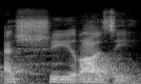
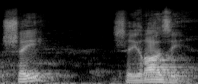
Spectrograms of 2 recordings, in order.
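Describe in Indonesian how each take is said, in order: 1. Nama ini dibuka dengan suku kata asy. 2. Nama ini dibuka dengan suku kata syai.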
